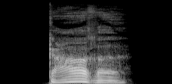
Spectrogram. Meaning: inflection of garen: 1. first-person singular present 2. first/third-person singular subjunctive I 3. singular imperative
- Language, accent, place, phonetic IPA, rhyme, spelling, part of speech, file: German, Germany, Berlin, [ˈɡaːʁə], -aːʁə, gare, adjective / verb, De-gare.ogg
